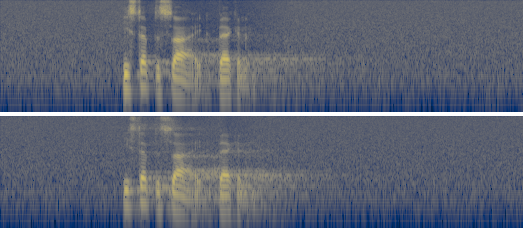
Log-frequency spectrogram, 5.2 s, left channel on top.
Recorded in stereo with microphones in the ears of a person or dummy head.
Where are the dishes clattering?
No dishes clattering in this recording.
